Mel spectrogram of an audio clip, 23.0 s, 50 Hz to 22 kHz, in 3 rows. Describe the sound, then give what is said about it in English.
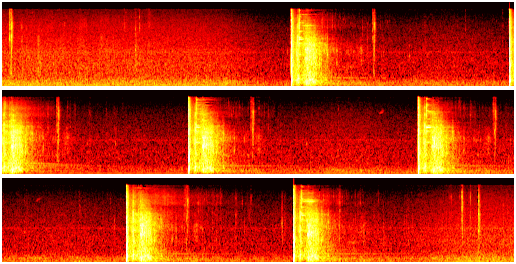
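Six sharp, loud gunshots from a Smith & Wesson Model 66 revolver, each a hard crack with a short decaying tail, spaced roughly three seconds apart with near silence between. “Now we're going to shoot the Model 66 Smith & Wesson.”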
